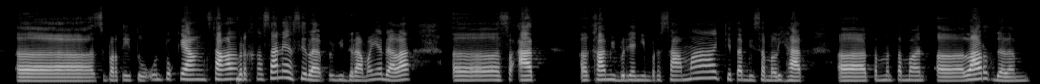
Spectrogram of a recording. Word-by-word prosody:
eee, 170 0 +3
seperti 195 +2 -8
itu. 200 - -8
Untuk 225 +5 -9
yang 230 -1 +4
sangat 240 +2 +4
berkesan 250 +5 -1
ya, 290 - -2
sih 245 0 -3
la 195 - +4
lebih 210 -1 -10
dramanya 200 +4 -3
adalah, 215 +1 +4 0.5
eee, 200 +1 +1
saat 205 0 +4 0.4
e 205 - -1
kami 220 -1 +2
bernyanyi 205 0 -5
bersama, 215 +9 -1
kita 235 -2 -8
bisa 200 -1 -6
melihat, 185 -1 +1 0.3
eee, 180 0 +3
temen-temen, 200 -1 -5
eee, 180 -1 +1
larut 245 +5 +5
dalam 180 -1 -3
205 Hz, 155 wpm, -25 LUFS, 185-225 Hz, 0.5 s, larut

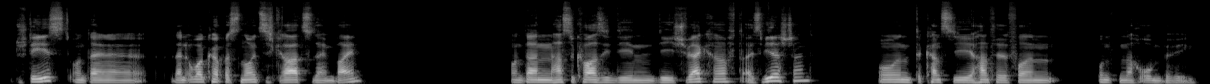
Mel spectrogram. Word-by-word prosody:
du - - -14
stehst 150 +7 +2
und 100 -4 -5
deine 95 -2 -2 0.2
dein 100 0 -2
Oberkörper 115 0 +1
ist - - -2
90 105 -2 +1
Grad 105 +2 +6
zu 105 - -2
deinem 90 -2 -3
Bein. 130 - +2 1.5
Und 100 -2 -4
dann 105 -1 +4
hast 105 0 +2
du - - -4
quasi 105 -2 +3
den 95 -2 -2
die 100 0 -1
Schwerkraft 125 +4 +1
als - - -3
Widerstand 165 +4 +2 0.6
und 110 -1 0
da - - -7
kannst 105 0 -1
du - - -3
die 100 -1 +1
Hantel 105 -1 0
von 95 -2 -2 0.4
unten 105 -3 -4
nach 95 -1 -4
oben 95 -2 -4
bewegen. 85 -2 -8
105 Hz, 165 wpm, -26 LUFS, 95-110 Hz, 1.5 s, Grad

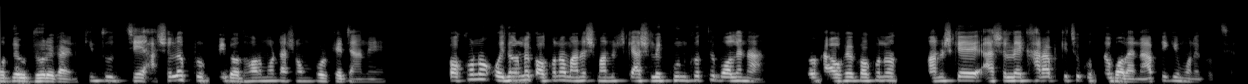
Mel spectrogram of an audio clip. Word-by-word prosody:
মধ্যে 145 +2 +1 0.2
ধরে 150 -1 +6
নেন। 125 -3 0
কিন্তু 170 +1 -7 0.2
যে 160 - +3 0.2
আসলে 185 +3 +2
প্রকৃত 165 -1 -4 0.2
ধর্মটা 160 0 -1
সম্পর্কে 150 -1 -2
জানে 120 -1 -6 0.8
কখনো 230 +7 +2
ওই 185 - +6
ধর্মের 195 +3 +1
কখনো 190 +4 0
মানুষ 165 +1 +1
মানুষকে 165 +1 -3
আসলে 170 +1 +2
খুন 185 - -2
করতে 195 +1 -6
বলে 175 0 +3
না। - - +1 0.5
ও - - +4
কাউকে 155 +3 +3
কখনো 180 +2 0 0.4
মানুষকে 165 +3 +2 0.3
আসলে 170 +2 +2
খারাপ 180 0 +3
কিছু 185 0 -7
করতে 160 +1 -10
বলে 140 -3 +5
না। 120 - 0
আপনি 160 +5 -10
কি - - -4
মনে 120 -2 -13
করছেন? - - -26
165 Hz, 170 wpm, -21 LUFS, 155-180 Hz, 0.8 s, ধরে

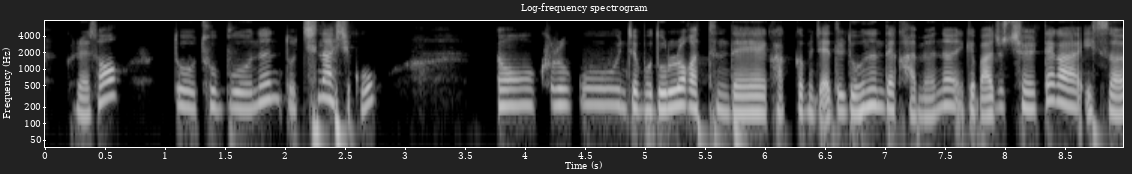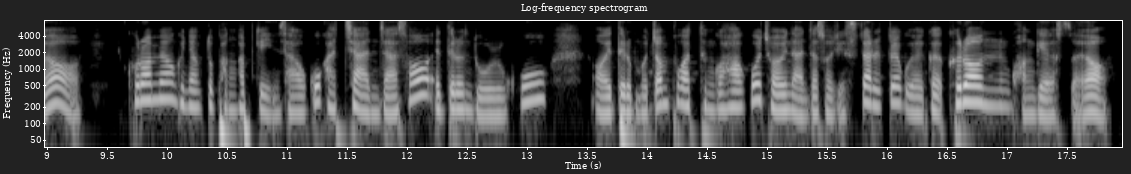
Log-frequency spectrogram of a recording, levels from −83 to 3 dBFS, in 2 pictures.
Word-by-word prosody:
그래서 245 - 0 0.5
또 205 -3 -2
2 205 -1 -5
분은 200 +9 -2
또 - - -6
친하시고. 270 -5 +1 1.0
어 215 +1 +1
그러고 220 0 -3
인제 200 -1 -1
뭐 180 -1 -3
놀러 200 +4 +6
같은 190 -4 -1
데 160 -1 +3
가끔 165 +1 -5
이제 160 - 0
애들 170 0 0
노는 195 +6 +2
데 190 -2 +1
가면은 150 +6 -3
이렇게 - - -3
마주칠 185 +5 +1
때가 240 -2 +3
있어요. 205 +7 +1 0.4
그러면 275 +1 +2
그냥 210 -5 -3
또 - - -1
반갑게 175 -1 -3
인사하고 160 +8 -3
같이 195 -5 -3
앉아서 165 - +2
애들은 180 +1 -1
놀고 170 - -2 0.4
어 160 -3 0
애들은 160 +1 +1
뭐 160 +1 -5
점프 225 +5 0
같은 210 -4 -1
거 185 - -3
하고 200 +7 +2
저희는 175 - +1
앉아서 155 +2 -3
이제 160 +2 -9
수다를 230 +7 +1
떨고 235 -5 -2
약간 155 +2 -2
그런 235 -4 +6
관계였어요. 155 -1 0
195 Hz, 345 characters per minute, -25 LUFS, 160-220 Hz, 1.0 s, 놀러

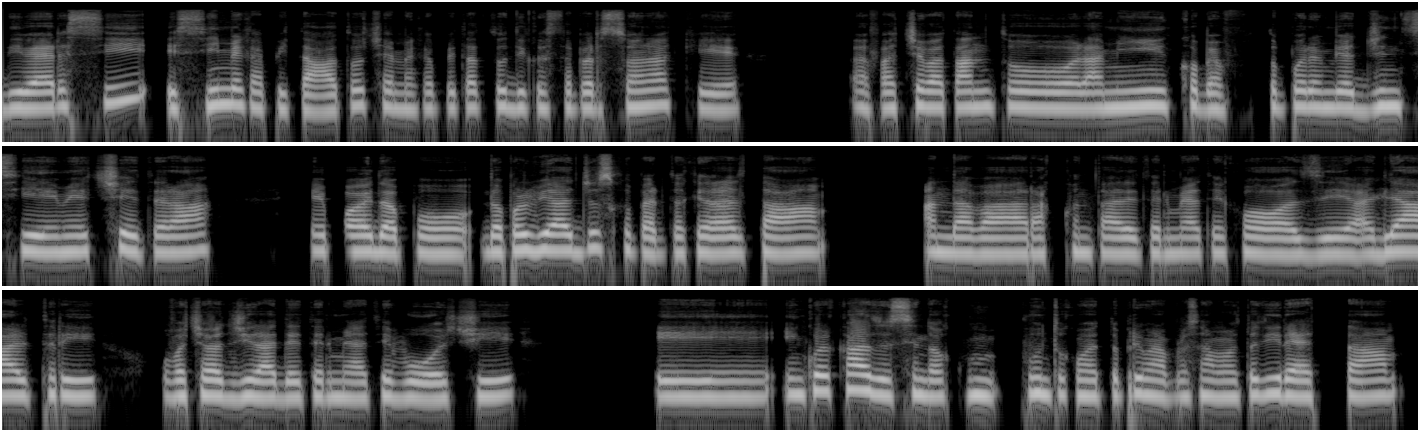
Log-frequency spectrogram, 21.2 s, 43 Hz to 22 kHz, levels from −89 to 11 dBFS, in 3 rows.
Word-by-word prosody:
diversi 210 - 0
e 195 - -2
sì, 220 +4 0
mi 230 - +3
è - - +1
capitato. 185 0 -2
Cioè 205 -1 -4
m'è 190 -1 -4
capitato 195 +2 -4
di 200 -1 -2
questa 195 0 -6
persona 210 +3 -1
che, 185 -4 -5 0.5
uhm, 205 - -6
faceva 200 +2 -1
tanto 205 -1 +1
l'amico, 205 +3 +2
abbiam 190 -3 -1
fatto 210 - -9
pure 210 +2 0
un 205 - 0
viaggio 200 0 0
insieme 205 -2 +1
eccetera, 200 -1 0 0.5
e 210 -1 -3
poi 205 -1 +3
dopo 185 -2 +1
dopo 200 +1 +1
il 215 - +5
viaggio 215 0 +4
ho - - +2
scoperto 190 -4 -3
che 195 - -4
in 190 - +3
realtà 190 +1 +1 0.5
andava 185 -2 +1
a - - +2
raccontare 185 0 -2
determinate 185 +1 -2
cose 180 -1 +1
agli 180 +3 0
altri, 200 0 +2 0.3
o 195 - -9
faceva 195 +1 +3
gira 185 0 +2
determinate 185 +1 -1
voci. 185 +3 0 0.7
Ehm, 190 0 +1
in 215 -2 0
quel 245 +1 +4
caso 250 -4 +5
essendo 200 0 0
a 195 - -5
cun 205 -1 0
punto 215 -1 +1
come 200 -1 0
ho - - -1
detto 205 +2 -5
prima 220 -3 +2
una 190 - -1
persona 190 +1 -3
molto 190 +2 -1
diretta, 200 -1 +1
195 Hz, 180 wpm, -24 LUFS, 190-210 Hz, 0.7 s, il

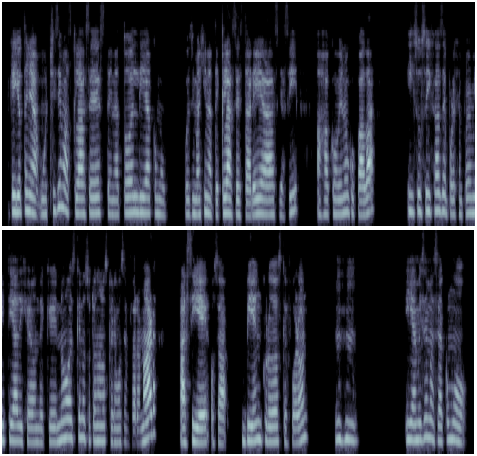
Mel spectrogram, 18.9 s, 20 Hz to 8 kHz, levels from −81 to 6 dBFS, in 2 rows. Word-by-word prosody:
Que 220 +1 +4
yo 220 -1 +4
tenía 210 -4 +3
muchísimas 235 +5 -2
clases, 205 +1 +1
tenía 190 -1 -5
todo 205 +2 -1
el 215 0 +1
día 205 -1 +1
como, 195 -4 -7 0.3
pues, 190 0 -7
imagínate 190 -1 -1
clases, 195 -2 +3
tareas, 190 +2 +2
y - - -7
así. 220 +8 -5 0.4
Ajá, 190 0 -3
como 195 -1 -4
bien 195 +2 -1
ocupada, 205 -1 +2 0.6
y 225 -2 -3
sus 225 0 -3
hijas 235 0 +1
de, 230 -1 -1
por 190 0 -6
ejemplo, 190 +1 -6
de 210 - -1
mi 210 -1 -2
tía 210 -1 +1
dijeron 190 -1 -3
de 185 -1 -6
que: 195 0 -4
"No, 240 +4 +2
es 240 -1 -4
que 255 - -3
nosotros 220 -4 -3
no 205 - 0
nos 205 0 -3
queremos 185 0 -6
enfermar", 190 - +4 0.4
así 190 +1 +4
es, 185 0 +6
o - - -7
sea, 175 -1 0 0.3
bien 210 +2 +3
crudas 200 -1 0
que 185 - -7
fueron. 195 +9 -1 0.5
Ujú. 220 -2 -2 0.9
Y 225 0 +1
a 215 - +3
mí 220 0 +1
se 255 - -1
me 250 -1 0
hacía 205 -3 -2
como 215 -4 -1
205 Hz, 180 wpm, -23 LUFS, 190-220 Hz, 0.9 s, es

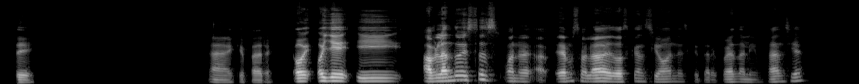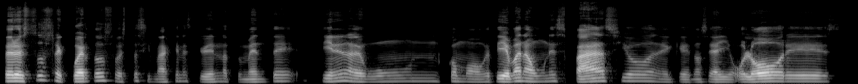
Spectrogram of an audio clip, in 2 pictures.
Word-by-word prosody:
Sí. 105 -2 -5 1.8
Ah, 105 -2 -10
qué - - -19
padre. 105 0 -12 0.2
Oy 150 +1 +5
oye, 165 -2 +5
y 150 -1 -4 0.2
hablando 160 +7 +4
de - - 0
estas, 215 +1 -7
bueno, 145 -3 -8
a 135 - -13
hemos 140 +4 -4
hablado 145 0 +2
de 140 - +1
2 125 0 -2
canciones 130 -2 -14
que - - -30
te 110 - -20
recuerdan 120 +3 -12
a - - -13
la - - -19
infancia, 130 - -12 0.5
pero 150 0 +8
estos 190 +7 0
recuerdos 175 +5 +2
o 135 - -11
estas 130 +6 -17
imágenes 125 +4 -11
que - - -17
vienen 120 +3 -7
a 130 - -14
tu 130 -3 -27
mente, 120 +7 -10 0.2
tienen 145 +4 -3
algún 140 +2 -7
como 130 -3 -11
te 135 - -3
llevan 150 +4 +5
a 140 - +4
un 135 +2 -8
espacio 150 +2 +1
en 130 - -16
el 120 -1 -15
que, 120 -1 -13
no 115 0 -16
sé, 120 +1 -12
hay 115 0 -4
olores, 140 +2 +2
140 Hz, 170 wpm, -22 LUFS, 125-150 Hz, 1.8 s, pero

